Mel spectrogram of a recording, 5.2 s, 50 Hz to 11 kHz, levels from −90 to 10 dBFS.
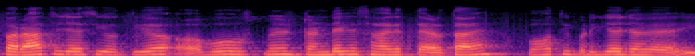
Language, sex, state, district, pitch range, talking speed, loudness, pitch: Hindi, male, Bihar, Purnia, 160-175 Hz, 205 wpm, -22 LUFS, 165 Hz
